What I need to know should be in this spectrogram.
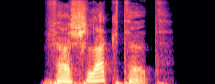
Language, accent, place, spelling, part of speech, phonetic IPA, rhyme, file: German, Germany, Berlin, verschlacktet, verb, [fɛɐ̯ˈʃlaktət], -aktət, De-verschlacktet.ogg
- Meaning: inflection of verschlacken: 1. second-person plural preterite 2. second-person plural subjunctive II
